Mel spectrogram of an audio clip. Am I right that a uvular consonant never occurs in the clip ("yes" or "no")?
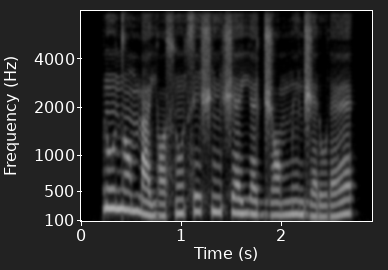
yes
